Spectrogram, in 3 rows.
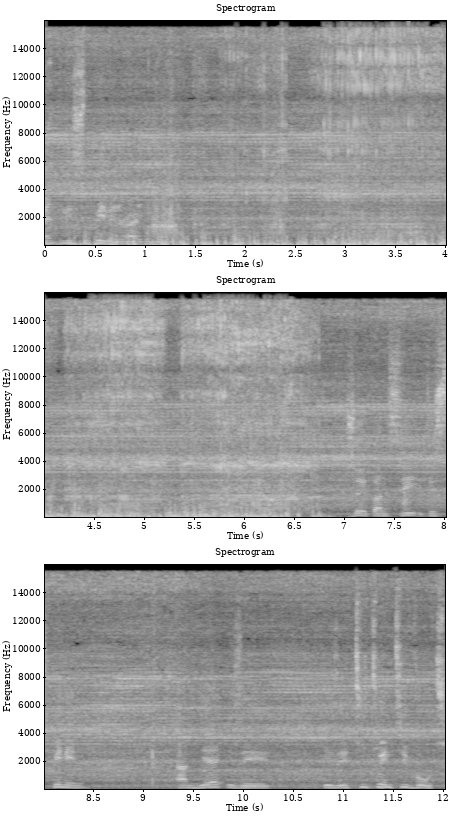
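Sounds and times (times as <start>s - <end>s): wood grinding on spinning shaft: 0.0s - 8.3s
electric motor running: 0.0s - 12.0s.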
